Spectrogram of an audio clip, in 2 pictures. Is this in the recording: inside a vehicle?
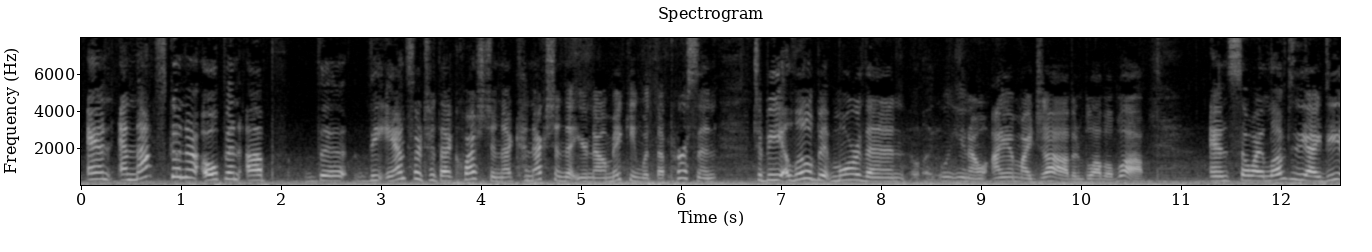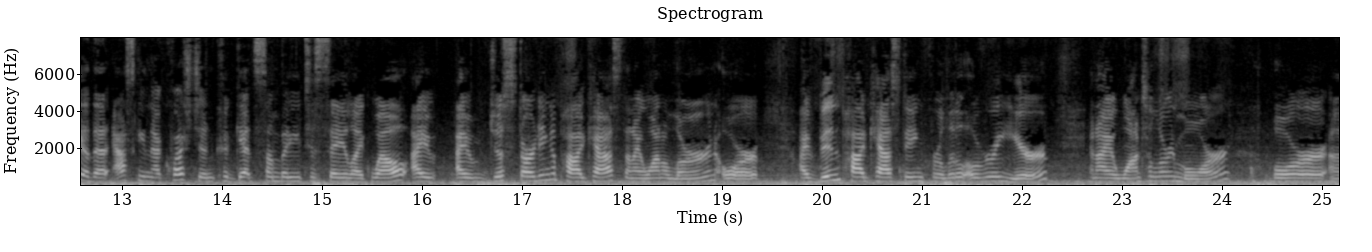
yes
